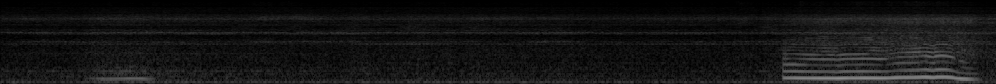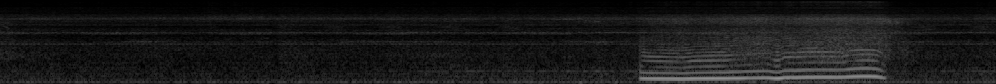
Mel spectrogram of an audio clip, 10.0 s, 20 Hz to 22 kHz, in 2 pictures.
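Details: Sleeping cat makes tonal, whistling snores about once every four seconds, roughly 14 breaths a minute; owner worries snoring may signal poor health.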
